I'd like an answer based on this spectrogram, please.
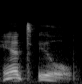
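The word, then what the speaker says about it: theantil: But anyway, I had a viewer named the Ant Ill, that's the way I pronounce it, T-H-E-A-N-T-I-L number 7.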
